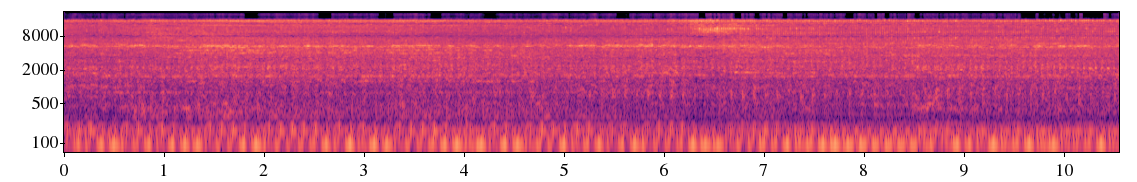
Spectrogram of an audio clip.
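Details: 2003 Mercury Grand Marquis LSE with 5.4 3V swap (11.7:1 short block, Trickflow heads, Stage 3 cams, long tube headers, high-volume oil pump) at idle: lumpy V8 idle with a dull, deep knock pulsing with engine rotation, rod knock from worn rod bearing.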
